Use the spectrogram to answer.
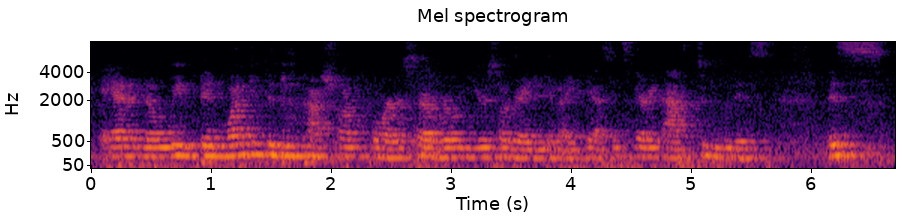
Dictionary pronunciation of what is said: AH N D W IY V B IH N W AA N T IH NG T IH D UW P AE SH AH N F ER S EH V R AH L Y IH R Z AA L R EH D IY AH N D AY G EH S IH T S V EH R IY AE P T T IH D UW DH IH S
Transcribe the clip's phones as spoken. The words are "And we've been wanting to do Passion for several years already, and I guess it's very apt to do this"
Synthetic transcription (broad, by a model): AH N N W IY V B IH N W AA N T IH NG T IH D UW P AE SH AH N F ER S EH V R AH L Y IH R Z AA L R EH D IY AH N AY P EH S IH T S V EH R IY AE P T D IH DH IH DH IH S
